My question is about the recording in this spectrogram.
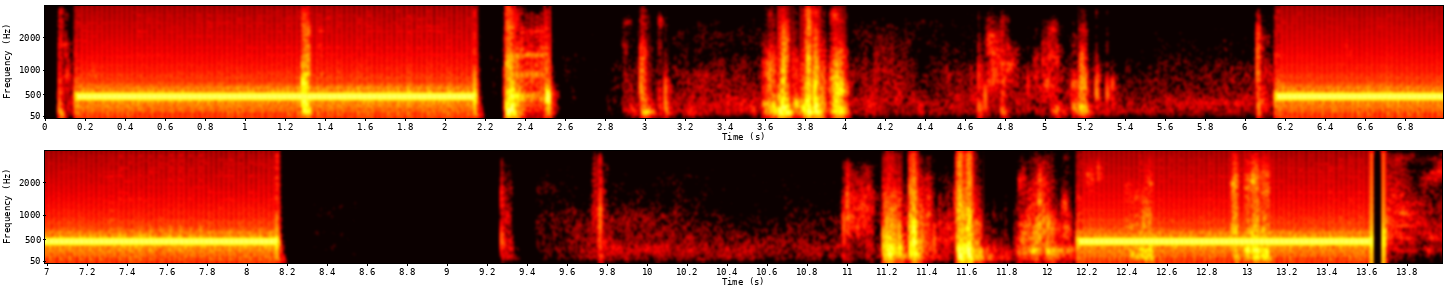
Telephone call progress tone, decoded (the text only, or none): ringback tone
